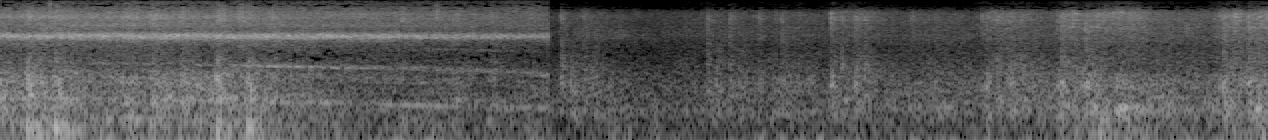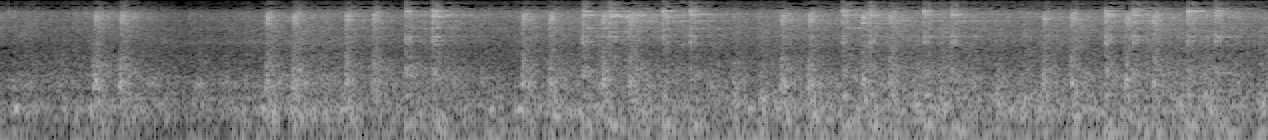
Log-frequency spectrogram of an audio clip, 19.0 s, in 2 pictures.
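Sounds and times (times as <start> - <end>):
train running rumble: 3.1 - 19.0
wheels clicking over rail joints: 11.4 - 19.0.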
